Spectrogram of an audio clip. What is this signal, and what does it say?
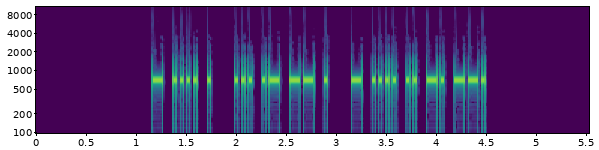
Morse code, heard as a keyed tone, about 34 wpm, 700 Hz. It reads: THE SAME THING
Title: Sets of 3 Words 35wpm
